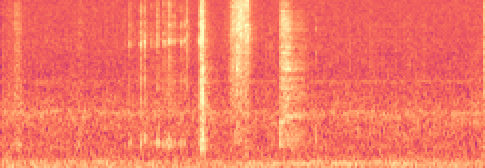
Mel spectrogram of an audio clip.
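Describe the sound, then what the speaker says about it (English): Scissors snip notches into folded card stock for a handmade Season's Greetings pop-up card, giving a few quiet, close cuts with one sharper snap in the middle over a steady low room hum. "So we're going to cut that one and that one."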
